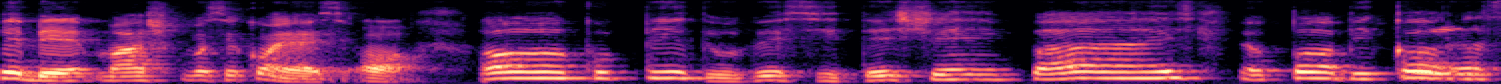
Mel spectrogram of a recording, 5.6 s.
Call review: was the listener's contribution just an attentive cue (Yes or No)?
Yes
